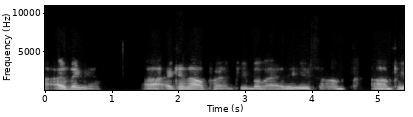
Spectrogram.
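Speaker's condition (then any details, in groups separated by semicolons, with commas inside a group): ALS; uses pre-recorded voice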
